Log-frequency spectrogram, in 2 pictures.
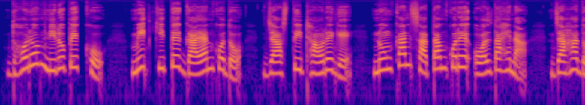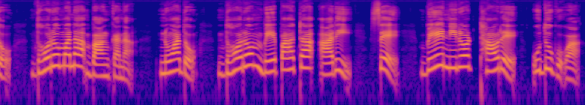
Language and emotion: Santali, neutral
